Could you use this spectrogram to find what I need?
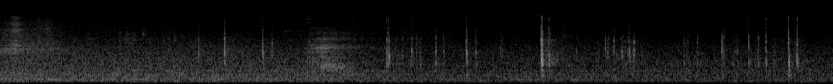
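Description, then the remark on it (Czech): Irregular typing on an unfamiliar computer keyboard, slow and hesitant, with scattered sharp key clicks and a faint breathy sniff partway through, as a line is added to a configuration file; no one speaks. “Já se omlouvám, nejsem zvyklý na tuhle klávesnici, takže to bude pomalejc.”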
